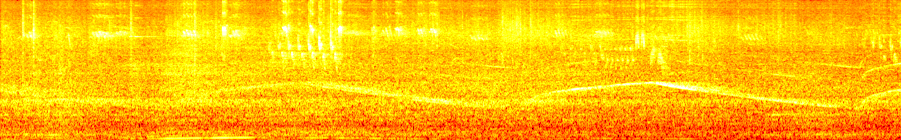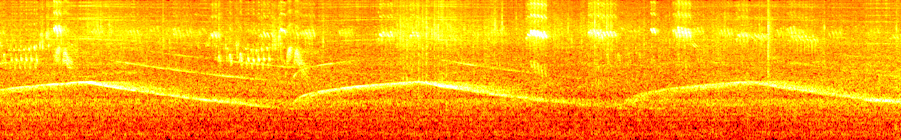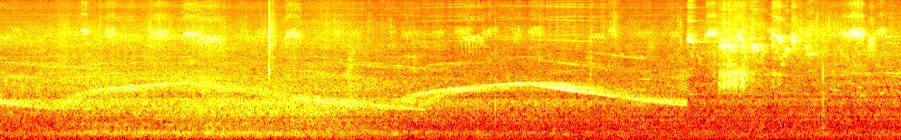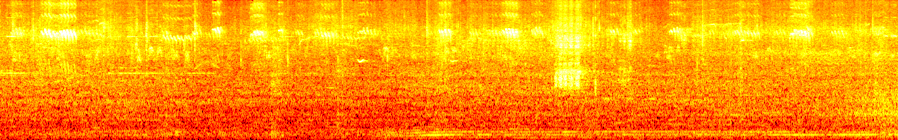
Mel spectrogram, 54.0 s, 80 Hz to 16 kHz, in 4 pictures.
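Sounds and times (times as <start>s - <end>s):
emergency siren wailing: 0.0s - 54.0s.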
